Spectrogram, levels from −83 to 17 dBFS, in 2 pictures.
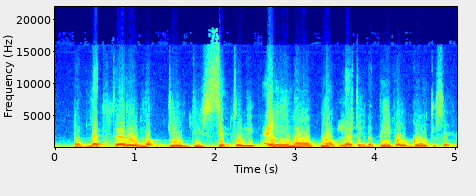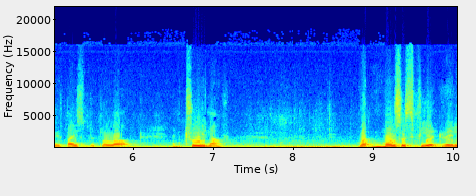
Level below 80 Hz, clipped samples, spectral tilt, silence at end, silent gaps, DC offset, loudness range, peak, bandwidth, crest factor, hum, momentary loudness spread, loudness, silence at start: -24 dBFS; 3%; -6.5 dB/octave; 0 s; none; 0.9%; 6 LU; 0 dBFS; 17.5 kHz; 8 dB; none; 14 LU; -7 LUFS; 0 s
